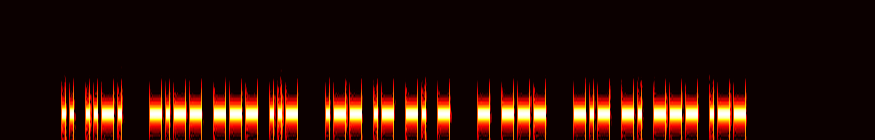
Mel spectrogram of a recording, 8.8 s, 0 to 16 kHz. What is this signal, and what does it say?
Morse code, heard as a keyed tone, about 30 wpm, 700 Hz. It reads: IF YOU WANT TO KNOW
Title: Sets of 5 Words Encore2 30wpm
